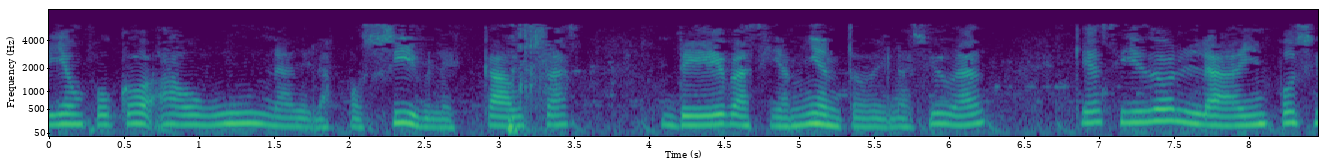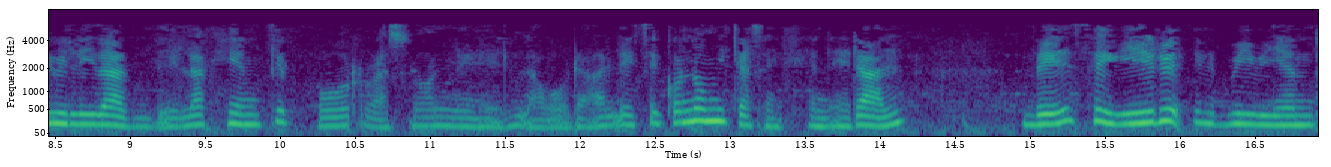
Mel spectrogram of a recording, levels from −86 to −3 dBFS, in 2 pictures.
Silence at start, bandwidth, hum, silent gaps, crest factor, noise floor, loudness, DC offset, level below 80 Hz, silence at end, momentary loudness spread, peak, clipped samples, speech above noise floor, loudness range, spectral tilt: 0 s; 6 kHz; none; none; 18 dB; -54 dBFS; -34 LUFS; under 0.1%; -58 dBFS; 0 s; 11 LU; -16 dBFS; under 0.1%; 20 dB; 3 LU; -5.5 dB/octave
